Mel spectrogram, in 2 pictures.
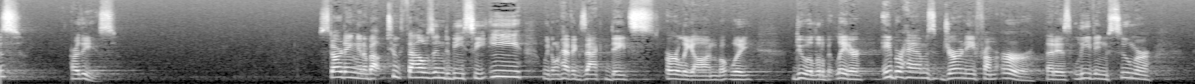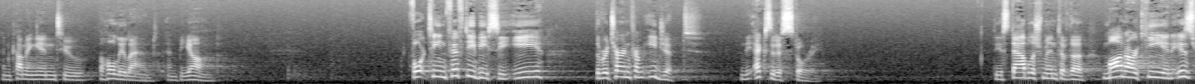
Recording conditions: large echoing room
